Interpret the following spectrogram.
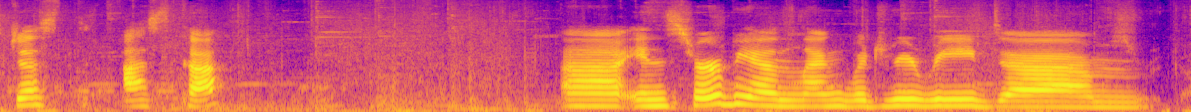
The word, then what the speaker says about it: Aska: Well, it's just Aska. In Serbian language, we read names and words generally. We pronounce them phonetically the same the way that we call the letters.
